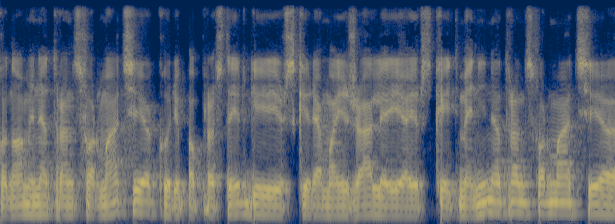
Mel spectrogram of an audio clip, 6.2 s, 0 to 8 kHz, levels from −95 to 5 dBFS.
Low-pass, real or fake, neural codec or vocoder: 7.2 kHz; real; none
